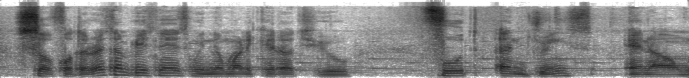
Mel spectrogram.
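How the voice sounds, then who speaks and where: A man in his forties from Taiwan, a hotel and restaurant owner, speaking in a measured interview outdoors on a lapel mic. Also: fairly low pitch, dark tone. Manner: plain, measured business talk with pauses.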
